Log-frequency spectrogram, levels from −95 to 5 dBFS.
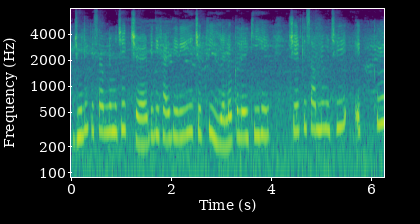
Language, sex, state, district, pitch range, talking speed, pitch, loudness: Hindi, female, Uttarakhand, Uttarkashi, 260-315 Hz, 210 wpm, 285 Hz, -14 LUFS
